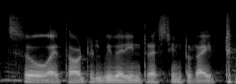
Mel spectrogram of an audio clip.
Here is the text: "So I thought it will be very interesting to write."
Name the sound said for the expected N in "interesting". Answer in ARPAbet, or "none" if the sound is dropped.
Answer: N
